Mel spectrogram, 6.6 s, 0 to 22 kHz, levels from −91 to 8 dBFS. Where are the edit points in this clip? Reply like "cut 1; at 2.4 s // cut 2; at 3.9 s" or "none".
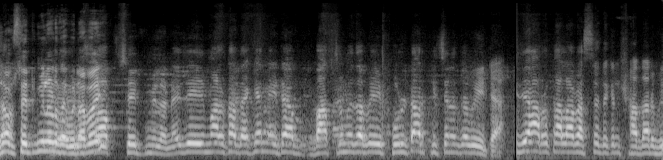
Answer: cut 1; at 5.2 s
